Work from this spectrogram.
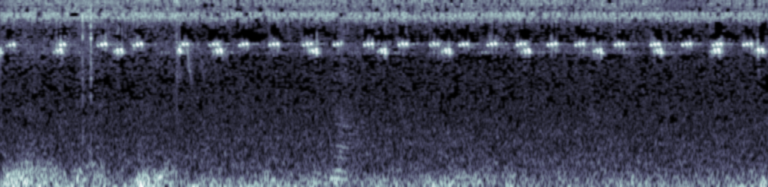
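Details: Rapid, high cricket chirps, with a second caller overlapping at times, pulse steadily across a golden wheat field in summer; a faint breeze hums low beneath them.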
